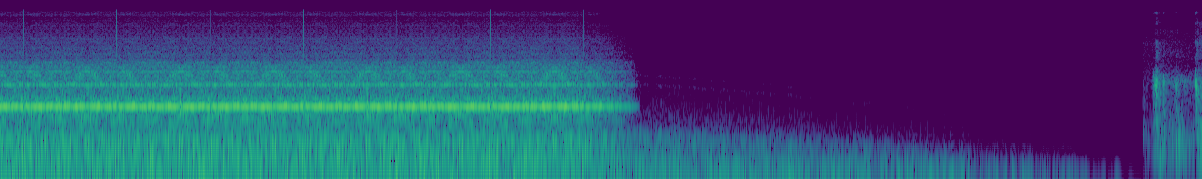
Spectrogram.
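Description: A train's electric motor whines and rumbles as the train slows to a stop.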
